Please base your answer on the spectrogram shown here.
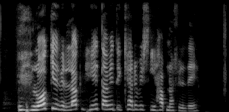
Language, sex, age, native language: Icelandic, female, 14, Icelandic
